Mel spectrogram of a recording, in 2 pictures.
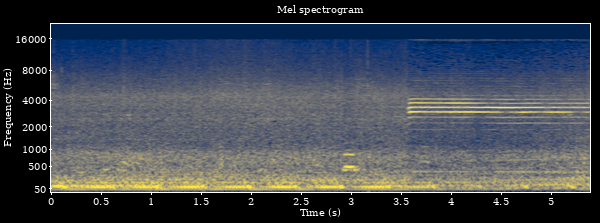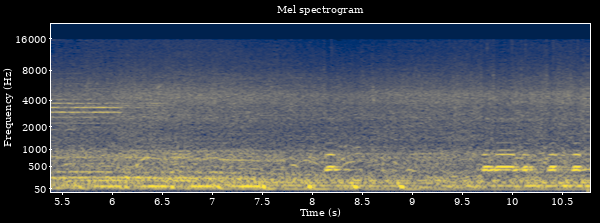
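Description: Road traffic heard from inside a moving car: a steady low engine and road hum, with a car horn held for about two and a half seconds a little before the middle, and a few short beeps near the end.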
